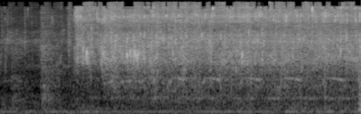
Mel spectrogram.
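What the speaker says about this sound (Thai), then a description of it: "เราจะมาล้างปูก่อนจ้า" Running water pours steadily as rice-field crabs are washed for pickling, starting after a short quiet moment and continuing as a close, even splashing flow.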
